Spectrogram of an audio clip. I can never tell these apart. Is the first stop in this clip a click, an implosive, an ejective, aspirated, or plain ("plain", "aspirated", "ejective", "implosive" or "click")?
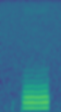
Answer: plain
